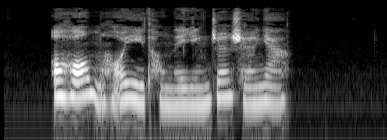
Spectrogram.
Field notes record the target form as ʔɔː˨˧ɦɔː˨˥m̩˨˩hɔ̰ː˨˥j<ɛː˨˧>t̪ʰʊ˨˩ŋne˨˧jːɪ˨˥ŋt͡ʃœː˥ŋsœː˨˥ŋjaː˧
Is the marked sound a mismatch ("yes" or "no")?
yes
